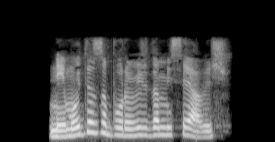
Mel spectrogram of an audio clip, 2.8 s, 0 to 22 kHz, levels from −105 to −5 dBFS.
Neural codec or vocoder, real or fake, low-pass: none; real; 7.2 kHz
